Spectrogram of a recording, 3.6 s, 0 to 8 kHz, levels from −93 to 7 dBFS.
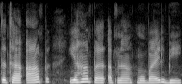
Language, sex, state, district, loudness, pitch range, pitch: Hindi, female, Himachal Pradesh, Shimla, -16 LUFS, 185-220 Hz, 200 Hz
